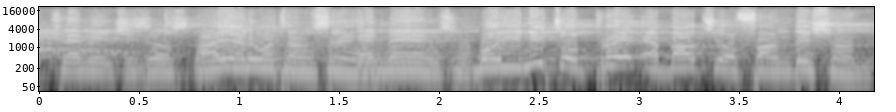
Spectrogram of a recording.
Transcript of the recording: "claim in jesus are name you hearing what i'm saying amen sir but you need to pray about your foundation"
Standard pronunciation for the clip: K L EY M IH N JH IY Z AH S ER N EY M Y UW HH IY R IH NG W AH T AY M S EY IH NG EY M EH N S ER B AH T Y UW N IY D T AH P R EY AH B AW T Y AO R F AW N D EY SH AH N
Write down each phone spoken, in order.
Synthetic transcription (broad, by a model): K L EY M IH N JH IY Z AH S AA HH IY IH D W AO T AY M S EY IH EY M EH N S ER B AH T Y UW N IY D T AH P R EY AH B AW T Y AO F AW N D EY SH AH N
